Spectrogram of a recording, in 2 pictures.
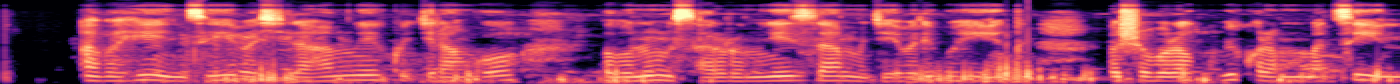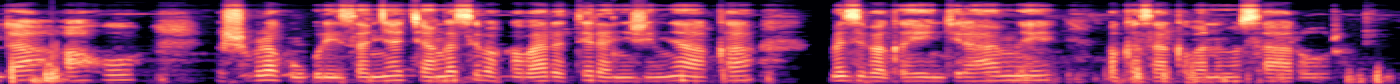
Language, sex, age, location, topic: Kinyarwanda, female, 18-24, Kigali, agriculture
